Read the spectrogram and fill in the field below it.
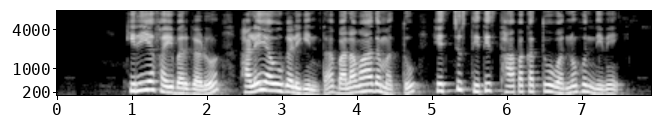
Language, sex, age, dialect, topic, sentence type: Kannada, female, 25-30, Coastal/Dakshin, agriculture, statement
